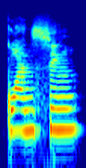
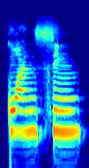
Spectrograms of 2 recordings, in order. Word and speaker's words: Guan Xing: An Guan Pe Ying Ping, Guan Ping, and Guan Xing. Ge Wu An Guan Xi Yin Xing Guan Xing.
